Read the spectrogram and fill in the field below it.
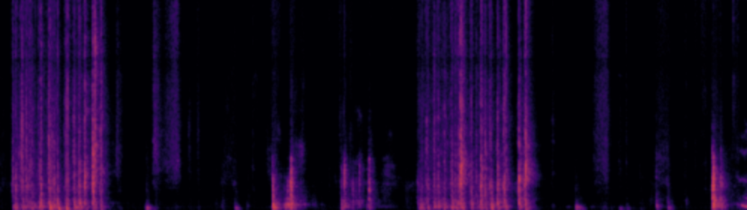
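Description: Tarot cards are shuffled in several quick riffling bursts, crisp and close, separated by short pauses and a few soft taps.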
